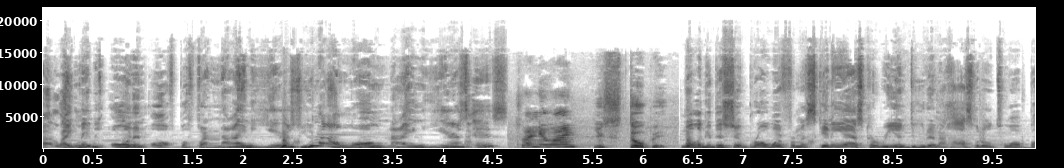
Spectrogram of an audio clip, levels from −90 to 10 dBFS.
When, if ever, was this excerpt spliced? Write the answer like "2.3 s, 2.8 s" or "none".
6.3 s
